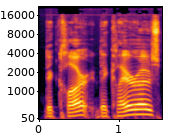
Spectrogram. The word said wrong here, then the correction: DeCarlos: Brown, how do you pronounce his name? – DeCarlos Brown, 14 times he's been to court for arrest.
